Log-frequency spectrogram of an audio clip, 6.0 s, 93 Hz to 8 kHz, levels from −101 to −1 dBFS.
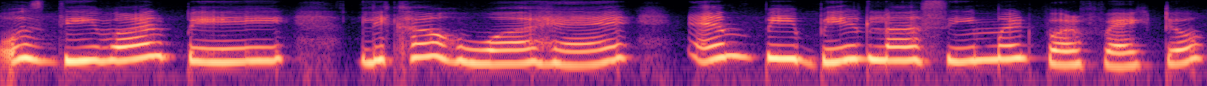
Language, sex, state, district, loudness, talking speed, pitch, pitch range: Hindi, female, Uttar Pradesh, Lalitpur, -12 LUFS, 110 wpm, 350 Hz, 320-385 Hz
